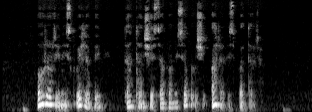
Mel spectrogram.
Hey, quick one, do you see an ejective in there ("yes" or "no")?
yes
